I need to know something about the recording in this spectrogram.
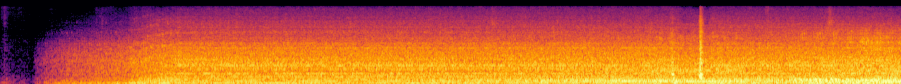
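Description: A heavy truck engine idles and rumbles steadily.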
